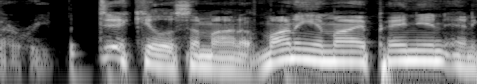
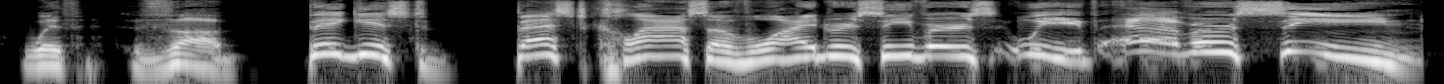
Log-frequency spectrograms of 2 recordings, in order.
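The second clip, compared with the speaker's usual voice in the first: big slow announcer voice, drawn out; monster truck voice; 9 semitones higher, much slower than usual. Shown as a demonstration. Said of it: "I actually meant for that to sound like it was my monster truck voice".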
